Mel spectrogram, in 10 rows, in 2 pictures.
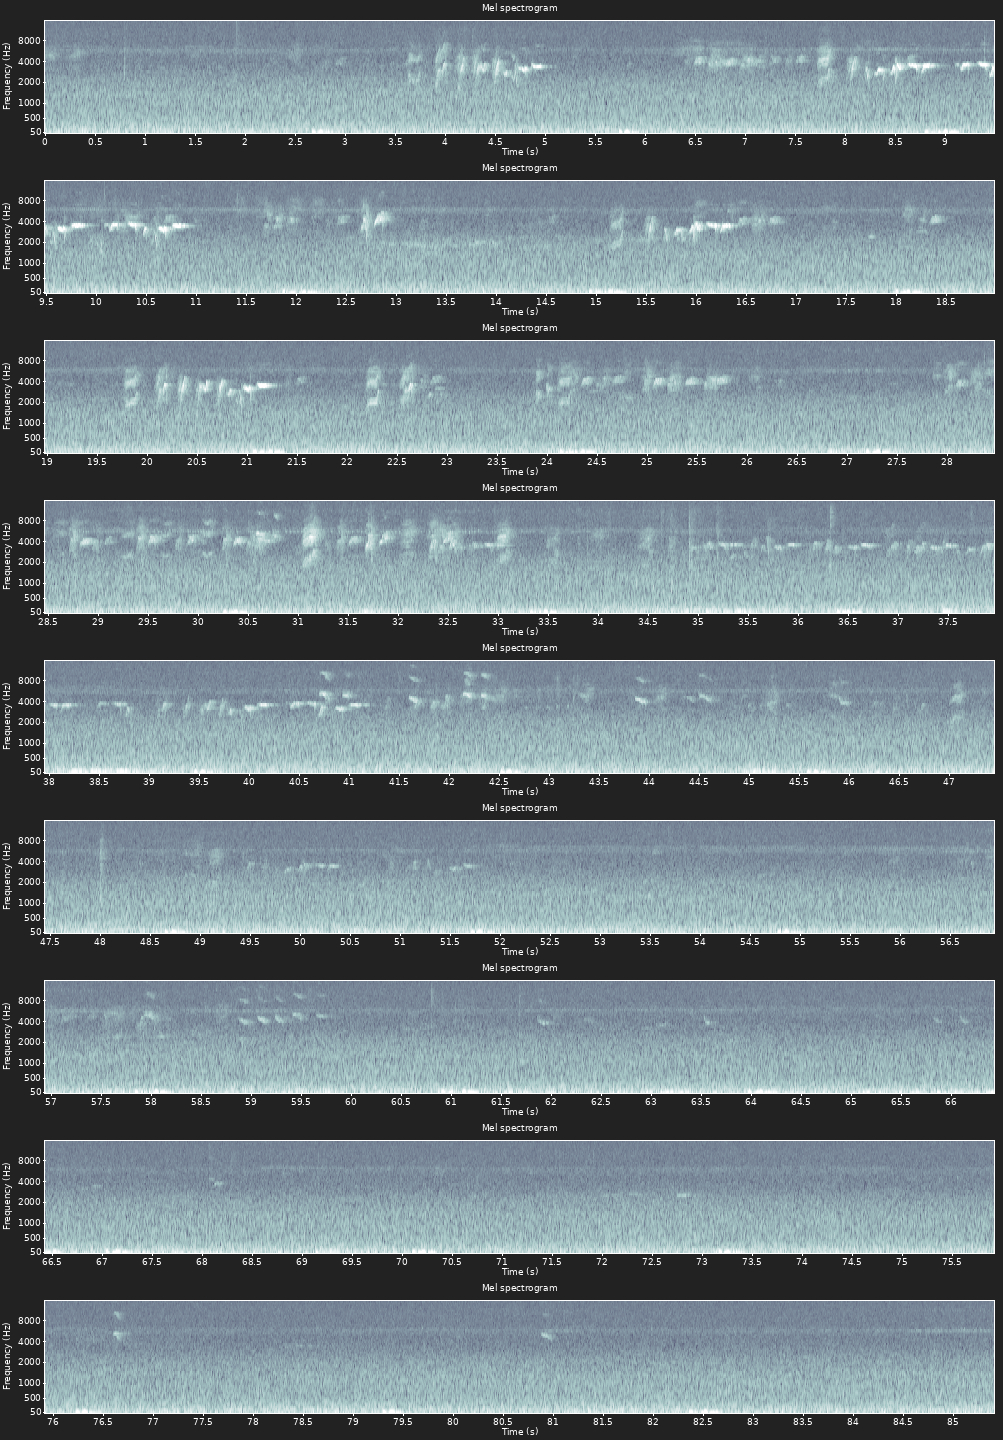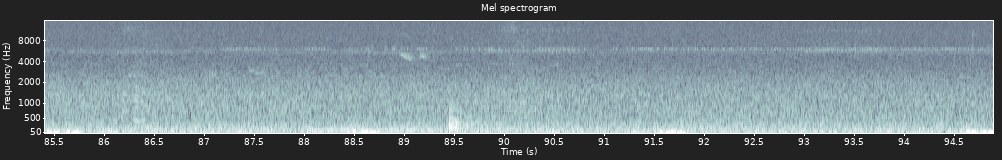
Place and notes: Roche Merveilleuse, Réunion - CHANT DU ZOISEAU-LA-VIERGE
CHANT DU Z'OISEAU-LA-VIERGE terpsiphone de bourbon, ce chant est assez rare, il faut des heures d'enregistrement pour en avoir un
Grand Merci au virus COVID-19 pour avoir permis ce silence pour profiter de ces chants d'oiseaux pas encore totalement disparus, avec l'arrêt du tourisme par hélicoptère!
Saint-Pierre, La Réunion, France, 1 April 2020, 11:42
